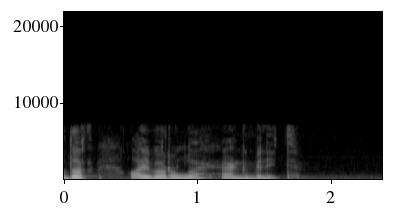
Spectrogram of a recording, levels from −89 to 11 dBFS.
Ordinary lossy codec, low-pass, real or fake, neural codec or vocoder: none; 7.2 kHz; real; none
